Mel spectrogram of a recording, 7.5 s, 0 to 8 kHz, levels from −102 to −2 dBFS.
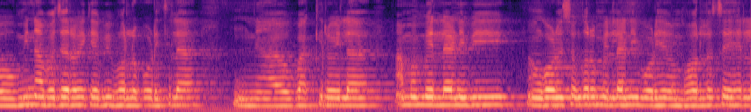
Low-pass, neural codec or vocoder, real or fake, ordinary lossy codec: none; none; real; none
